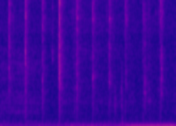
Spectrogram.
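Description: A paintbrush loaded with watered-down white acrylic paint, tapped over and over to flick splatters onto paper: a run of light, irregular clicks, about six a second.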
